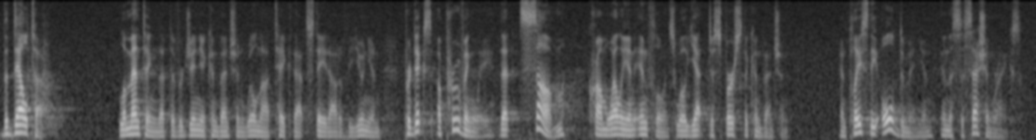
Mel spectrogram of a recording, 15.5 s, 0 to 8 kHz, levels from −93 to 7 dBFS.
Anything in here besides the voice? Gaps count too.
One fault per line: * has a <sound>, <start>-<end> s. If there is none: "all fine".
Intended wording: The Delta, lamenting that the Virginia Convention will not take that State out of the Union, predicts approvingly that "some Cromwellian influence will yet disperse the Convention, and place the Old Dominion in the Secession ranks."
all fine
